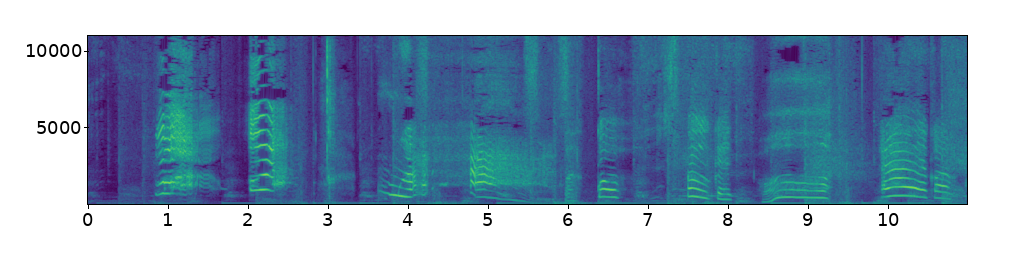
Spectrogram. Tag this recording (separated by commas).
Music, Speech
